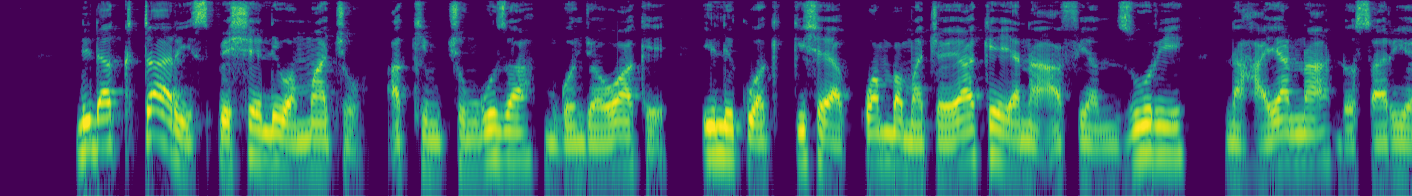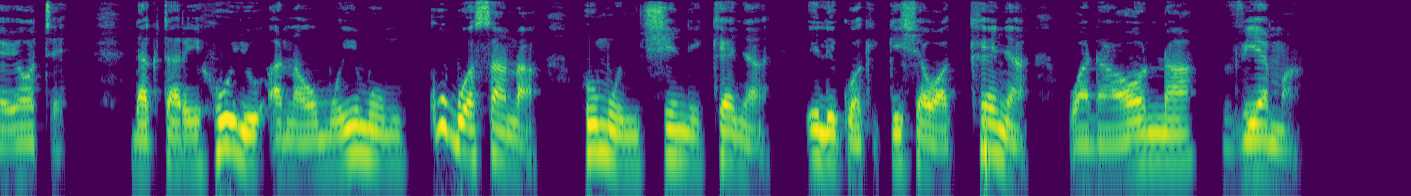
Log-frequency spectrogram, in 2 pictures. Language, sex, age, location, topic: Swahili, male, 36-49, Kisumu, health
